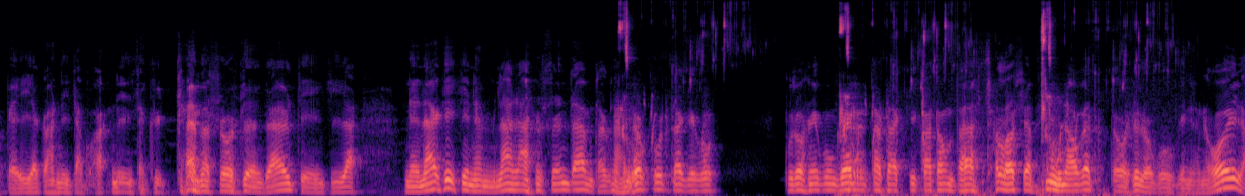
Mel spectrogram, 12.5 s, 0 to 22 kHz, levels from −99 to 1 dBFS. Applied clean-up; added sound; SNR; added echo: neural mask model Resemble Enhance denoiser.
